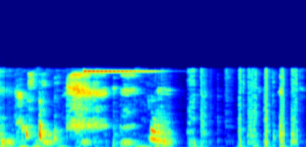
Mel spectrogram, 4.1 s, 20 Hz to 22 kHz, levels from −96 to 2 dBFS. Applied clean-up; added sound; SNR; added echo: classical method log-MMSE.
